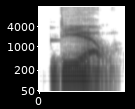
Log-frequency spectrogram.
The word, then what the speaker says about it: Dalzell: Oh, so how do you say it in a Scottish accent? DL. The two letters DL. DL. DL? That's how you pronounce it in Scottish accent? DL. The first letter and the last letter.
